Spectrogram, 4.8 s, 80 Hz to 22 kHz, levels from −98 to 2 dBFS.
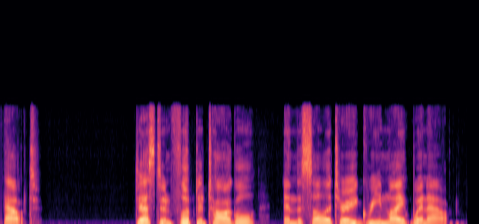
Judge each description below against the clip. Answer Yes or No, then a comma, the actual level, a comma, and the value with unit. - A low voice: No, medium, 185 Hz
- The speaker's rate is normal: Yes, average, 150 wpm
